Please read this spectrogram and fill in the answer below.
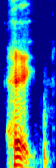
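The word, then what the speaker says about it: ה: Not an H, which would be like, I think, hey is how you pronounce it. I want to say hav. I don't know why my brain wants to say hav, but hey. That's retarded. It's definitely not a hav. Hey.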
